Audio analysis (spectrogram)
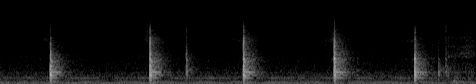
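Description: A knife cuts through a potato on a cutting board in about six sharp, separate chops spaced roughly a second apart, close up and without talk.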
